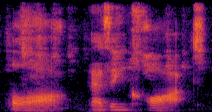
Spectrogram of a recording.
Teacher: Um the mouth is the lips are rounded and more relaxed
